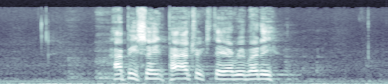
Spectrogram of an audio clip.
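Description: An elderly man speaks briefly and clearly nearby.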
